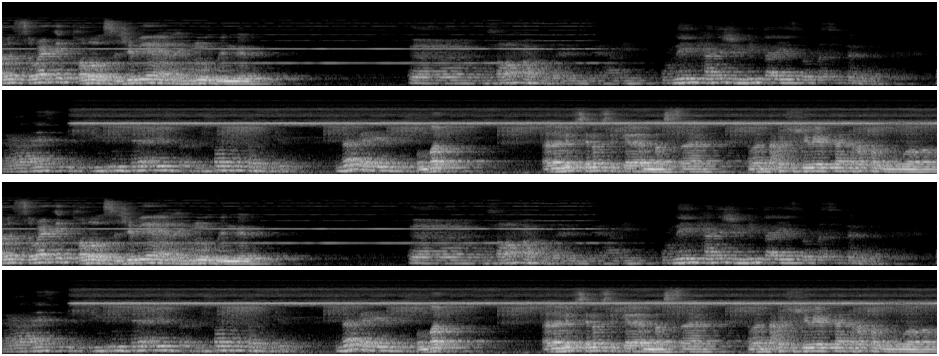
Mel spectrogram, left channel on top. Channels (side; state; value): both; identical; correlation 1.00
